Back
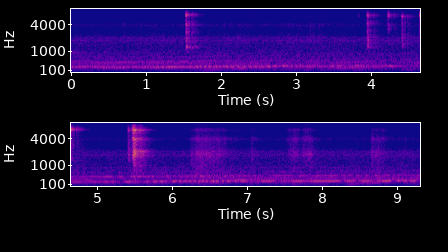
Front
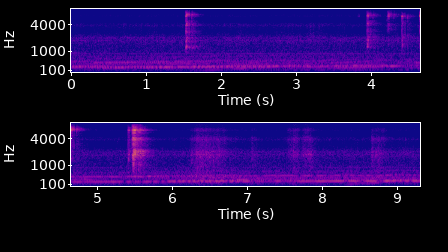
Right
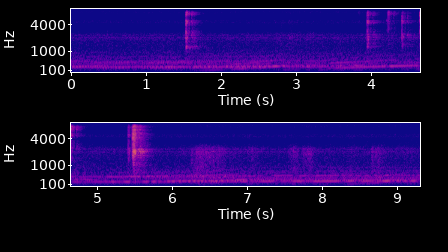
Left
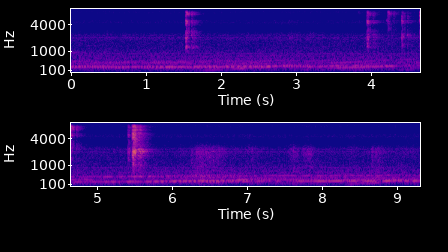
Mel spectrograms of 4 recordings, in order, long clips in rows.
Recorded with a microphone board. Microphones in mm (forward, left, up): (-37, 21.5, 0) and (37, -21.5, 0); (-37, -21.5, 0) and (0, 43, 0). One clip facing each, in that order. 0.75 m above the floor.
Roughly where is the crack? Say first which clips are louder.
Front 2 dB, even; ahead.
